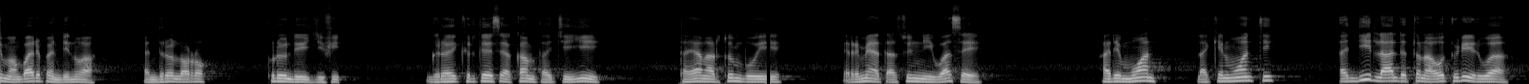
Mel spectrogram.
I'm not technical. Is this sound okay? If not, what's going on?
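No. The speech drops out briefly at 3.62, 7.66 and 11.71 seconds, after "kulondeye jifi", "tayangaro tumbo" and "adi mowan", in sharp silent blips of about 44 ms each. This is a gap between chunks: the audio arrives in 4-second pieces, and silence is inserted at each join.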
